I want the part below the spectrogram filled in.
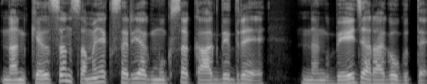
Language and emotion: Kannada, sad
